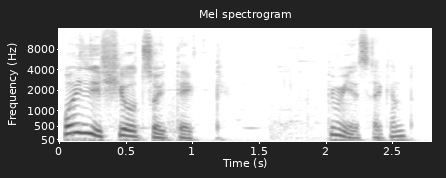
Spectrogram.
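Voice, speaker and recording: A man's voice: a little high, huge pitch swings, normal speed, mellow, no room sound. A man giving casual live gameplay commentary, chatting playfully to the characters and enemies as he plays. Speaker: video game streamer.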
